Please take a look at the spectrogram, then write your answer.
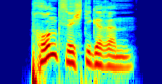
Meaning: strong dative masculine/neuter singular comparative degree of prunksüchtig
- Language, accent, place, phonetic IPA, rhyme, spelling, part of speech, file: German, Germany, Berlin, [ˈpʁʊŋkˌzʏçtɪɡəʁəm], -ʊŋkzʏçtɪɡəʁəm, prunksüchtigerem, adjective, De-prunksüchtigerem.ogg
